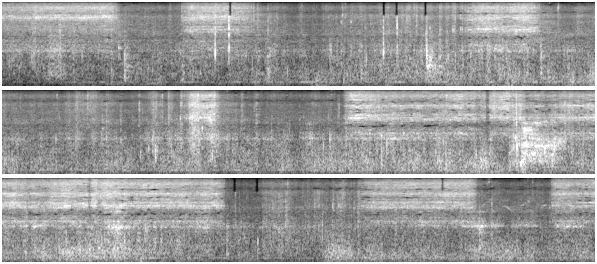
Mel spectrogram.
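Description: Mountain bike riding fast over a rough dirt and grass trail: the frame, chain and components rattle over the bumps and the tyres rumble on the ground, with a few harder jolts.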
